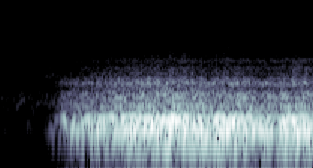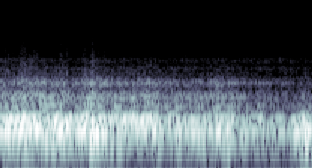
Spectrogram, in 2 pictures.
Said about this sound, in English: There is thunder amidst the heat.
